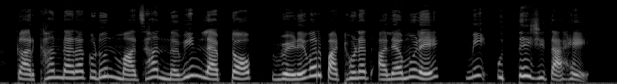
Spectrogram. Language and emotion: Marathi, happy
